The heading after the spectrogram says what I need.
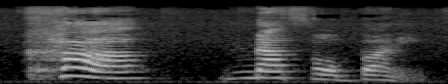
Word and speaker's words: Knuffle Bunny: some research it's pronounced ka knuffle bunny with a loud k sound in the front it's not a tricky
